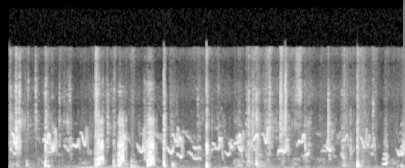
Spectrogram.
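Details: Iranian francolin chicks feeding and fighting their mother: rapid high peeping and chirping from several young birds, mixed with sharp taps and pecking noises.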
